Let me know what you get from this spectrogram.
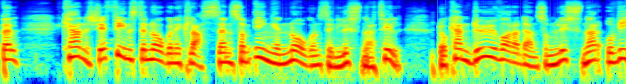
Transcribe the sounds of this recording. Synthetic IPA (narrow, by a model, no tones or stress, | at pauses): əlkʰanʂəfɪnsd̪ɛnoːɡɔnɪkʰlasːənsɔmɪŋːənːoːɡɔnsɪnlʏsna̰ʈʰɪl | d̪̥ɔkʰand̪ɵvɑːɾad̪ɛnsɔmlʏsnaɾɔvi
